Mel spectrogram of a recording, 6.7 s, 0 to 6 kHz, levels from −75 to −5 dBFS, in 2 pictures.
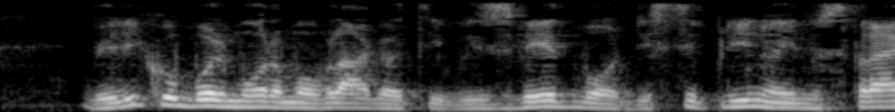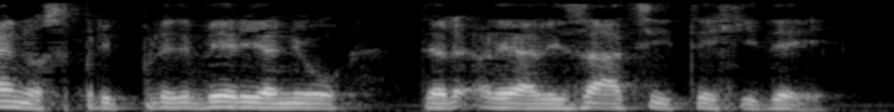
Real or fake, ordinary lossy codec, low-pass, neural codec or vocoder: real; MP3, 24 kbps; 5.4 kHz; none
